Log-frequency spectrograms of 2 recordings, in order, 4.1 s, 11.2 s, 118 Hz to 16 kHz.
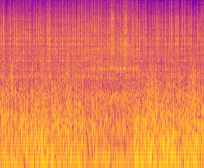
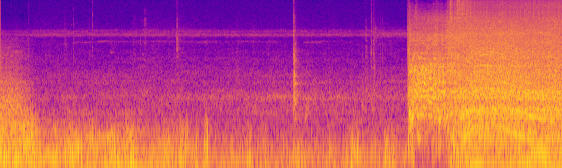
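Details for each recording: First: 2000 Ford Expedition 4.6 V8 idling with a constant busy rattle like marbles in a can, from a timing chain slapping against the side of the housing. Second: 2000 Ford Expedition 4.6 V8 after a timing chain rattle repair: starts and settles into a steady, smooth, even idle with no rattle or noises, a normal start and idle.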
